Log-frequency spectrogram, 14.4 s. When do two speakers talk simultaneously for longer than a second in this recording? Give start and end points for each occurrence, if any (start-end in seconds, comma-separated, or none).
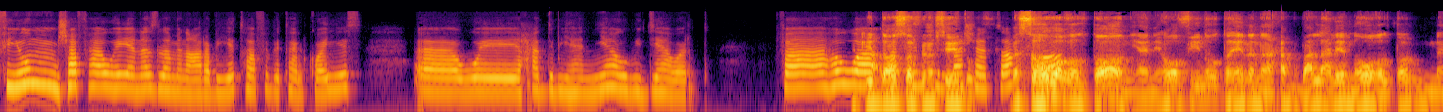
8.5-10.7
